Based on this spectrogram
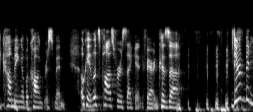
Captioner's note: laugh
